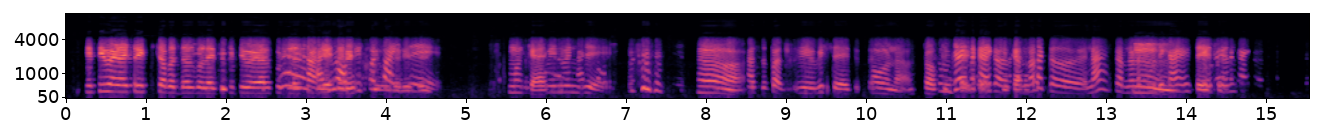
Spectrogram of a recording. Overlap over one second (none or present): present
